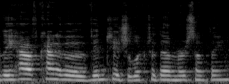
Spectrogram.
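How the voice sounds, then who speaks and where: Her voice sits at a fairly high pitch as this woman talks. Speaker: fountain pen ink reviewer. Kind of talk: casual product review tutorial. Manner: soft-spoken.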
